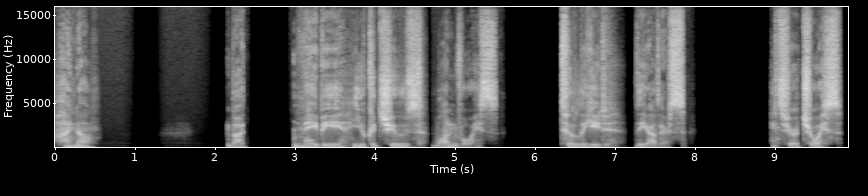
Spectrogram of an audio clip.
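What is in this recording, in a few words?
Voice, English; New War; Epilogue; Operator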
